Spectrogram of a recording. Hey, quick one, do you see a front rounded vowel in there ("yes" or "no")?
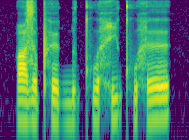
yes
